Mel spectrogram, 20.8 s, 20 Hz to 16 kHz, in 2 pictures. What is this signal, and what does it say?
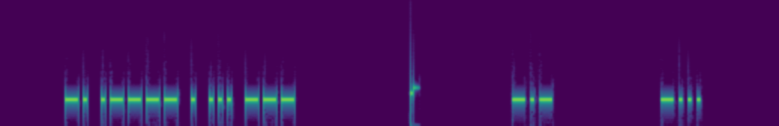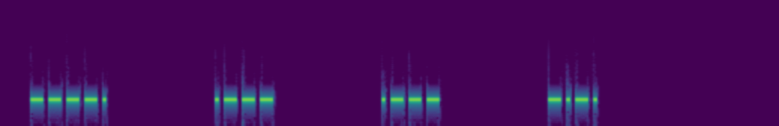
Morse code, heard as a keyed tone, about 20 wpm, spaced as for 8 wpm, 700 Hz. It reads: N1ESO KB9JJC
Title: USA Call Signs - 8x Character Spacing - 20wpm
